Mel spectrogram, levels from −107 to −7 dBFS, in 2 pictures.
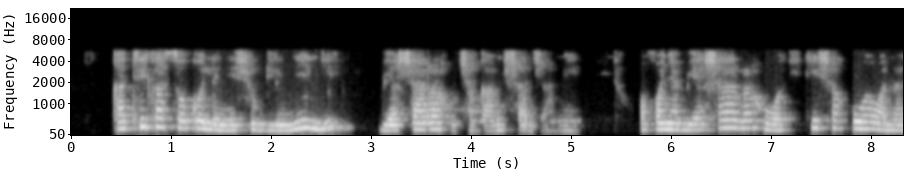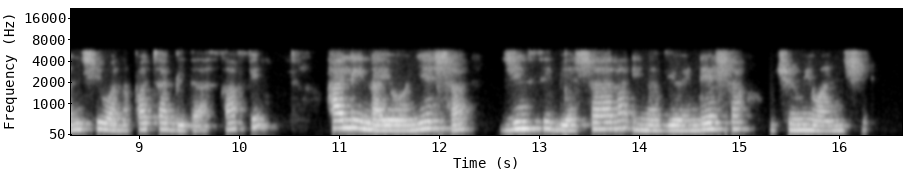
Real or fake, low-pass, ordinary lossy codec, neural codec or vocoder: real; 5.4 kHz; Opus, 32 kbps; none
